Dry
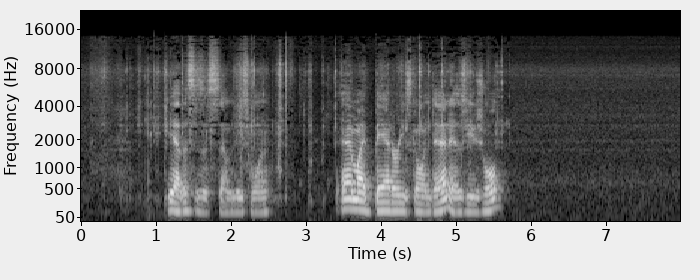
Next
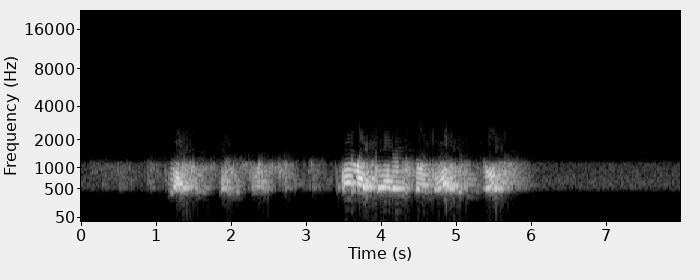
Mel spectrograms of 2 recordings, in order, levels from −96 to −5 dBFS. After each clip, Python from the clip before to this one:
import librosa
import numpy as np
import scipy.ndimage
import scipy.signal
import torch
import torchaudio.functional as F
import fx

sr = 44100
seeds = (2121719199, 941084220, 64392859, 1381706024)

y = scipy.signal.sosfilt(scipy.signal.cheby1(5, 1.0, [510.0, 1100.0], 'bandpass', fs=sr, output='sos'), x)
y = fx.sustainer(y, sr, db_per_s=71.0)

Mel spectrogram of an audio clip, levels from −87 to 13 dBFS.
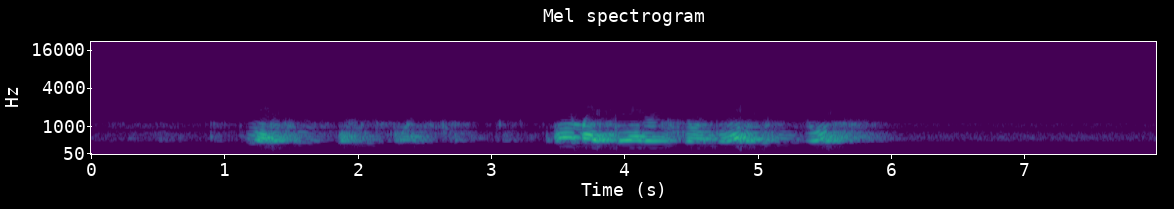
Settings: y = fx.fixed_phaser(x, sr, hz=600.0, stages=8)
y = y * librosa.db_to_amplitude(-6.0)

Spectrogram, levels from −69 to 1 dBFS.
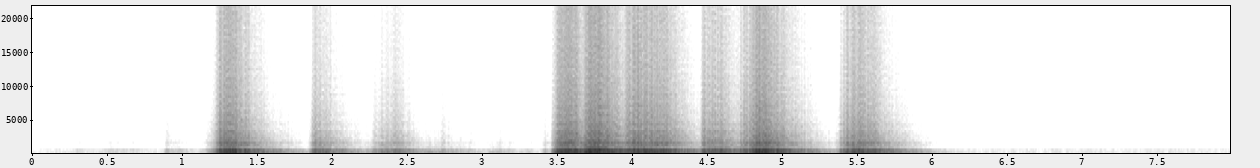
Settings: y = fx.freq_snap(x, sr, grid_st=3)
y = fx.sample_hold(y, sr, seeds[0], rate_hz=1100.0, jitter_pct=20)
y = fx.room_shoebox(y, sr, seeds[1], volume_m3=820.0, walls='furnished', distance_m=1.7)
y = y * librosa.db_to_amplitude(7.5)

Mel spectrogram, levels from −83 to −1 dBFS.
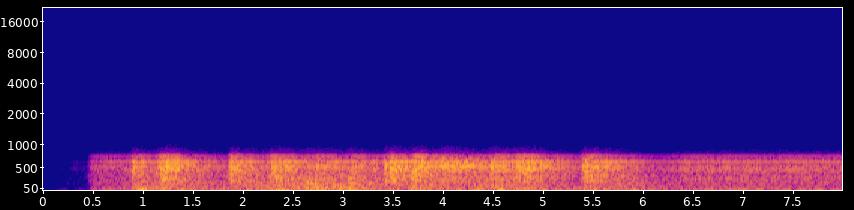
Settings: y = fx.recorder_agc(x, sr, target_db=-11.5, rise_db_per_s=32.0, max_gain_db=30)
y = fx.noise_reduce_blind(y, sr, reduce_db=26)
y = scipy.signal.sosfilt(scipy.signal.butter(16, 690.0, 'lowpass', fs=sr, output='sos'), y)
y = y * librosa.db_to_amplitude(3.5)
